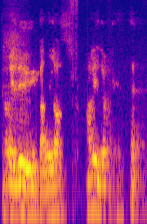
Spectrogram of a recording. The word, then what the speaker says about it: Ballylough: pronounce mine. Perfect. Ballylough.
